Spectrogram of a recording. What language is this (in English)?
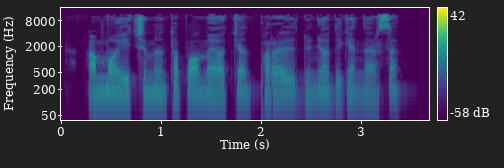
Uzbek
